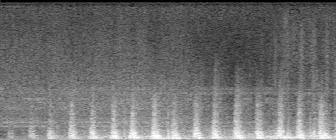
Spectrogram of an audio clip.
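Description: Steam locomotive chuffing steadily as it pulls its train, about five exhaust puffs a second.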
